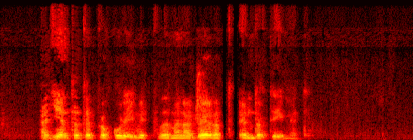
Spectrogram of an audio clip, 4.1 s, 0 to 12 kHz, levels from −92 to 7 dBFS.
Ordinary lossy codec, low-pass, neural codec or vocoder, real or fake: Opus, 16 kbps; 10.8 kHz; vocoder, 48 kHz, 128 mel bands, Vocos; fake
